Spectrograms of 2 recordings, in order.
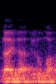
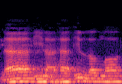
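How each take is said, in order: First: It is said too fast. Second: It is said slowly and carefully.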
